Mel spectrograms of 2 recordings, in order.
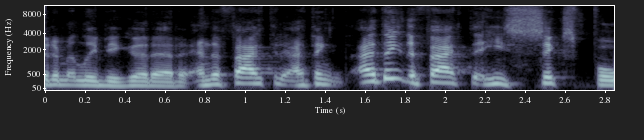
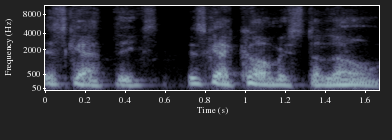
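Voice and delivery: put-on sleepy-sounding tough guy voice. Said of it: "Steven Seagal goes".

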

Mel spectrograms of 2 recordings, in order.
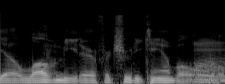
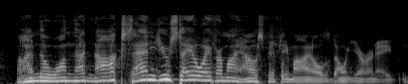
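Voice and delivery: menacing, threatening drug-lord voice, pitched up; 7 semitones higher, 3 dB louder than usual.

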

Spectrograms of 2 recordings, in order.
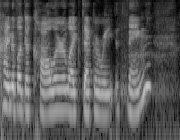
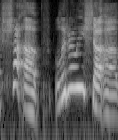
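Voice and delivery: ordinary delivery

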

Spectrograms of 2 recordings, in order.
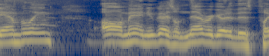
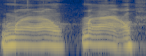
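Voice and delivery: put-on creature cry, lower; 3 semitones lower than usual. Doing a joke impression of a tauntaun: tauntaun impression. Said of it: "my impression of a tauntaun".

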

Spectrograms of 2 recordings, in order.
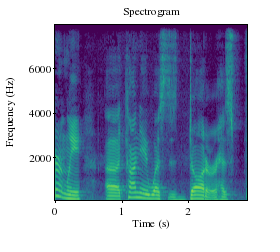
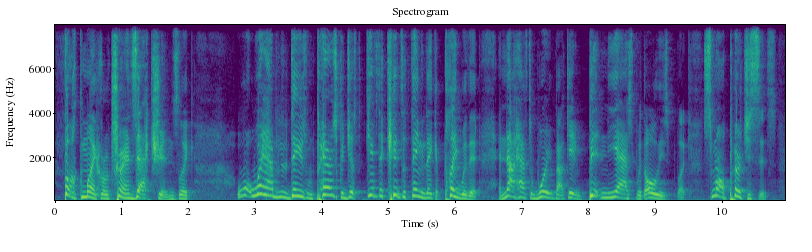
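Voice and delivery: worked-up, high, angry rant, pitched up; 5 semitones higher than usual. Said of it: "It's my [name] impression".

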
